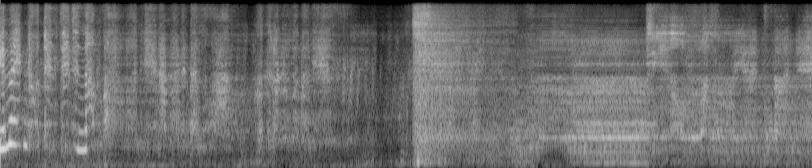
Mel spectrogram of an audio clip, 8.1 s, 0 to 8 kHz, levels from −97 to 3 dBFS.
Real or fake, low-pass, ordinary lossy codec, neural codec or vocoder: fake; 7.2 kHz; none; codec, 16 kHz in and 24 kHz out, 0.8 kbps, FocalCodec, streaming, 65536 codes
